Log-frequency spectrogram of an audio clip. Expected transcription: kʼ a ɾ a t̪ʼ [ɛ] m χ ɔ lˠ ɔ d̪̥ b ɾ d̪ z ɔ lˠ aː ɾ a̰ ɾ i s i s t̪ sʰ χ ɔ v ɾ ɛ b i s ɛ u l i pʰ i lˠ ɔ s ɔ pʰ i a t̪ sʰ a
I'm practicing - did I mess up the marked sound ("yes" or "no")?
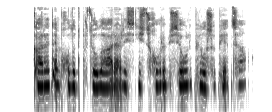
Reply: no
